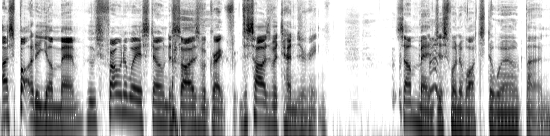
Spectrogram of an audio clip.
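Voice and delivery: projected voice, jaw jutted. Showing listeners how to do an impression: Michael Caine impression. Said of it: "how to do a Michael Caine impression".

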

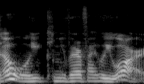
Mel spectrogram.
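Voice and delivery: put-on thick Indian accent. Retelling a phone call from a caller, imitating a thick Indian accent. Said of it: "this man has a very thick Indian accent".

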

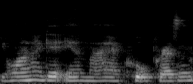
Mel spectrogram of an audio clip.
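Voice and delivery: whispering in a character voice. Voicing a character leaning over to another's ear: whispering in character. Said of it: "whispers in Hotel's ear".

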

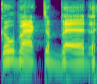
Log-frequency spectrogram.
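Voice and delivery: rough drawl, loud and slow, drawn out. Retelling a movie scene about a wet bed: bad Adam Sandler impression. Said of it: "That was a really bad Adam Sandler".

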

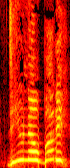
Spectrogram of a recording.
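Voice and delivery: mock extremely drunk woman's voice, very high, loud. Retelling how a woman approached a man, imitating an extremely drunk woman. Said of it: "obviously extremely drunk".

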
